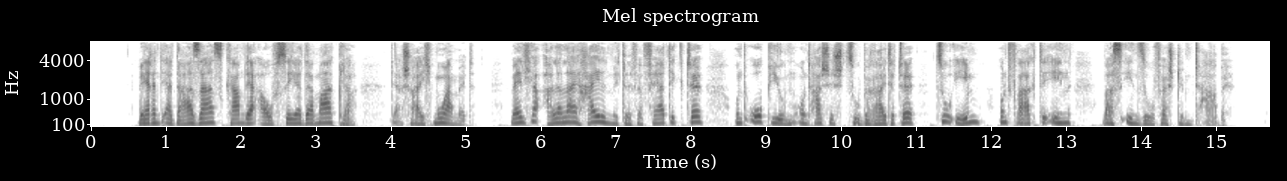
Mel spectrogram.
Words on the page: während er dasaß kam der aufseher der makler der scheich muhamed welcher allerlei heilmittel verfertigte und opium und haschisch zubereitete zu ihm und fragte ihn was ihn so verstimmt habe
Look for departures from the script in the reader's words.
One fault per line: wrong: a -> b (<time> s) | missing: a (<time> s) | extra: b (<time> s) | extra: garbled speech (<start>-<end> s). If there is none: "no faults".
no faults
